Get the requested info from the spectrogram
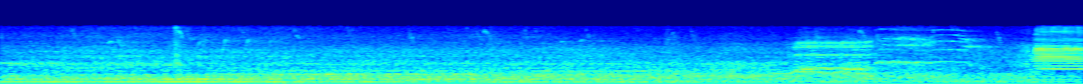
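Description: A steady low outdoor rumble, with a softer pitched call about eight seconds in and a short, loud bleat just before the end.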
